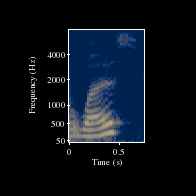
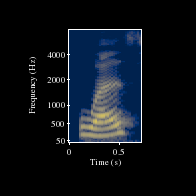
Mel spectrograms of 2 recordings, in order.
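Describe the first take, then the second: First: The word ends with a hissing s sound. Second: The word ends with a buzzing z sound. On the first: "we turn the Z's into S's" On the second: "instead of saying was"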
